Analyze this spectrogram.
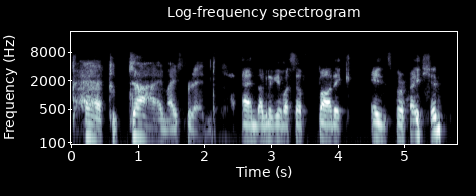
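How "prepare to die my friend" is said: whispering in a character voice. Whispering to himself in character before shooting at a creature: whispering. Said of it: "whisper to myself and say".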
